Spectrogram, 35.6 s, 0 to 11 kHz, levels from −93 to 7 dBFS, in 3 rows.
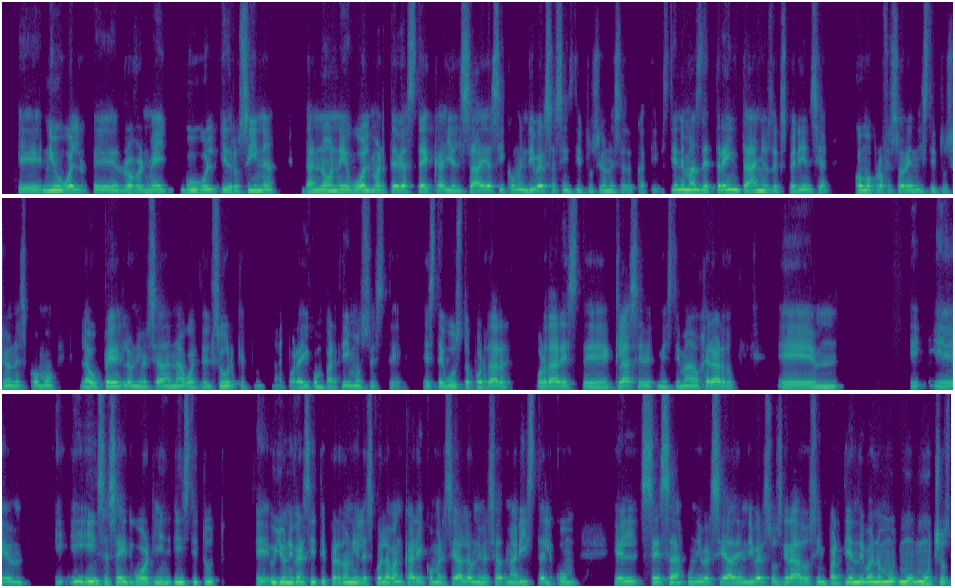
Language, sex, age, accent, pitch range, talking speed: Spanish, male, 40-59, Mexican, 95-125 Hz, 140 wpm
